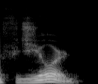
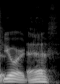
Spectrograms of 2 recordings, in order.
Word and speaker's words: fjord: But then it says it's deeper than a bite and wider than a fjord. It's literally fjord. F-J-O-R-D. It's a fjord. – Fjord. – Is that how you say that?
